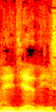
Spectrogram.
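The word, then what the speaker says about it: Djedi: Con Jedi, lo digo bien ya, ¿verdad? – Jedi, sí.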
